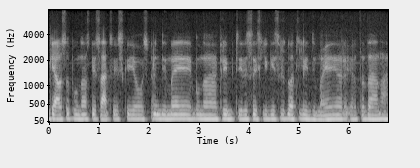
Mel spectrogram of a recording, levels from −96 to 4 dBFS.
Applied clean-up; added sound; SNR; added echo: none; none; none; none.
